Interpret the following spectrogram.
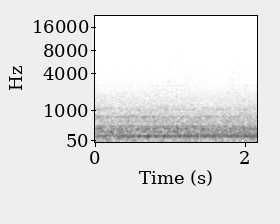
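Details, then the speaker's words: Peugeot 3008 on a road test after a complete suspension job: a steady whirring hum over road noise that grows at speed, a front wheel bearing destroyed by pressure from the failed shock top mount; the noise was not there on the previous drive. "You'll hear a whirring noise. Can you hear it now? Hear that? Yeah. Yeah, it's your wheel bearing."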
